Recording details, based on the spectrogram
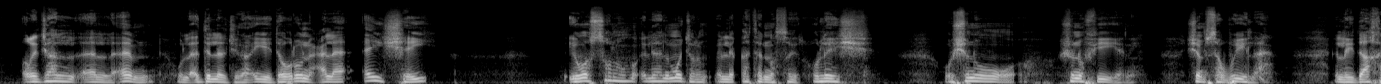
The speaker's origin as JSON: {"language": "Arabic", "country": "Kuwait", "said": "المدارس أول بنيانها إحنا عندنا في الكويت دائما سور المدرسة"}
